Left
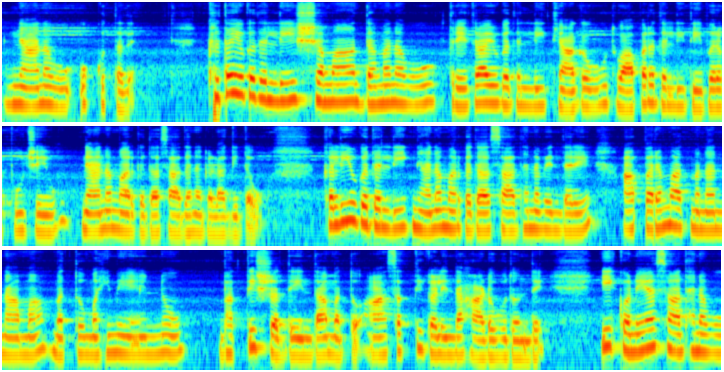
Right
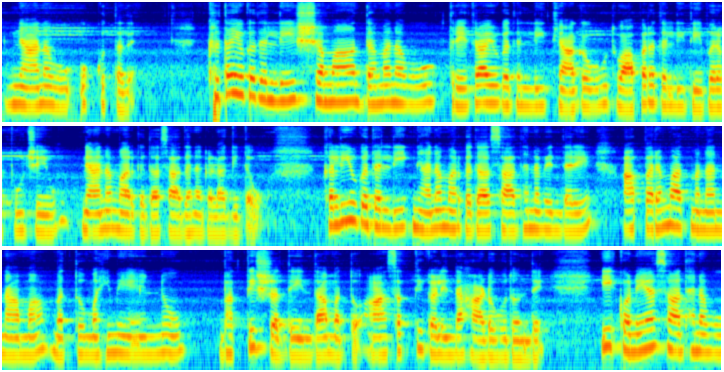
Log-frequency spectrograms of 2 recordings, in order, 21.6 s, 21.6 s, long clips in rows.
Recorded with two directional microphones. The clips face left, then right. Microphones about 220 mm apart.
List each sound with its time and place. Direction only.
0.1 s speech: 35° left (ahead or behind)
